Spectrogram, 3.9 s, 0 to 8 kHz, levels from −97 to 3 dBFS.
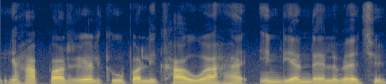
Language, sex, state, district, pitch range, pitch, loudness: Hindi, male, Bihar, West Champaran, 110-120 Hz, 115 Hz, -19 LUFS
